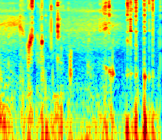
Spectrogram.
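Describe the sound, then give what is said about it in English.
Wet chewing of three carbonated fizzing candies, with crackly, crunchy bursts and faint popping, a steady series of bites and clicks with no talking. “you hear that? They're carbonated. I chewed three.”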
